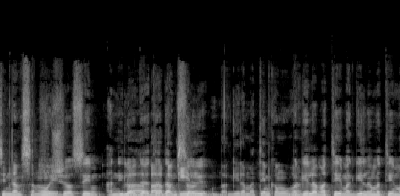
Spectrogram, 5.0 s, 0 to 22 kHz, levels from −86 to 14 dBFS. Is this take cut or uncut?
uncut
